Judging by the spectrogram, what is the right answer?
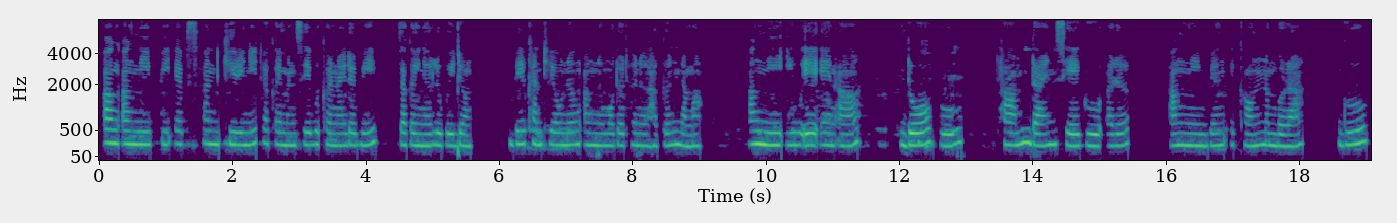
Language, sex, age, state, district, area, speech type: Bodo, female, 18-30, Assam, Kokrajhar, rural, read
